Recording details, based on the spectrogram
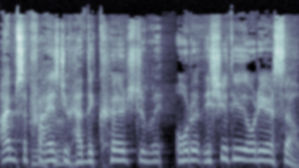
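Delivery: put-on affected British accent. Discussing a film heroine's first scene, quoting her in Princess Leia's affected British accent. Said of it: "she affects this British accent".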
